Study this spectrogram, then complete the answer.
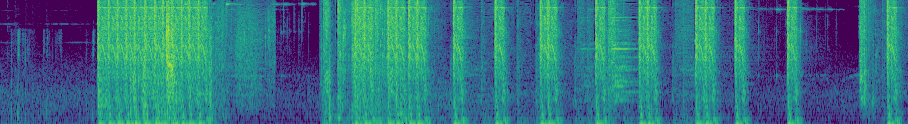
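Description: A rifle fires in rapid bursts of loud gunshots.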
